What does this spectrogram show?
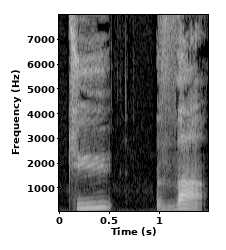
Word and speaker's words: tu vas: Tu vas, final S doesn't exist.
